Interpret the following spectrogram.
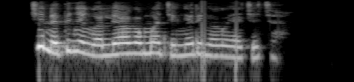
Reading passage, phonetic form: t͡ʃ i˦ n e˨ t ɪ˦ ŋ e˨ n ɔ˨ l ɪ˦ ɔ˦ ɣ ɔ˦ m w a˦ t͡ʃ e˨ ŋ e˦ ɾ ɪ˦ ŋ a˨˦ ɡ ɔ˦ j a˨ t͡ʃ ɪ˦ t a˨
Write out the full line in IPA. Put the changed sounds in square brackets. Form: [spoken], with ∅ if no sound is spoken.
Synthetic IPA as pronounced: t͡ʃ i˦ n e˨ t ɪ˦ [ɲ] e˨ [ŋ] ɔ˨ l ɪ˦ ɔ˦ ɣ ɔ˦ m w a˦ t͡ʃ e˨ ŋ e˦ ɾ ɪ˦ ŋ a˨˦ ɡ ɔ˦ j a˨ t͡ʃ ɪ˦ [t͡ʃ] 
